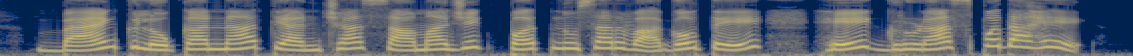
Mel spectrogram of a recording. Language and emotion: Marathi, disgusted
